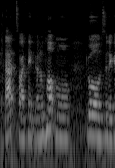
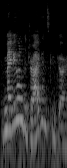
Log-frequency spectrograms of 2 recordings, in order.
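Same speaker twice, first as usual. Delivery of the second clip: normal talking voice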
